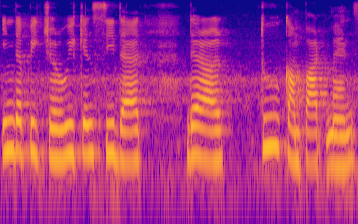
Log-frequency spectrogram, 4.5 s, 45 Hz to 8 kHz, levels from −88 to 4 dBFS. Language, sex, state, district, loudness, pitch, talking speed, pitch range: English, female, Arunachal Pradesh, Papum Pare, -15 LUFS, 210 Hz, 145 wpm, 195-230 Hz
